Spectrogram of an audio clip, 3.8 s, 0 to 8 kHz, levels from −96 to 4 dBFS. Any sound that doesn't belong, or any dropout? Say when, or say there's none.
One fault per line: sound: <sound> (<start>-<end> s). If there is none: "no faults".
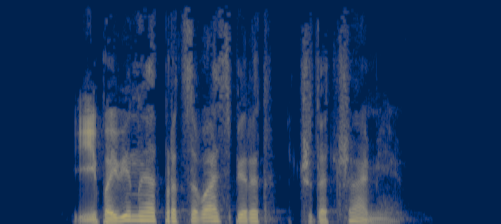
no faults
